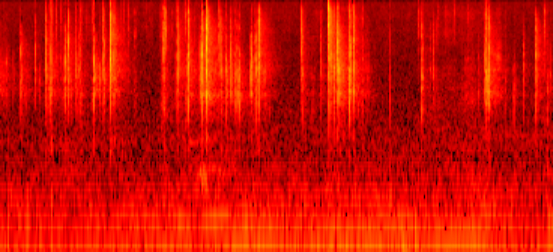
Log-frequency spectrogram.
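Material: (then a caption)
Wood. Long nails scratch and tap across a solid, flat wooden plaque with engraved text and painted flowers. Quiet, crisp, bright clicks and dry crinkly scratches come in quick irregular bursts over a faint low rumble, each tap dying away almost instantly.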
